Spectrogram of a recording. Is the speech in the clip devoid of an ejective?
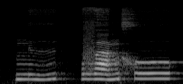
yes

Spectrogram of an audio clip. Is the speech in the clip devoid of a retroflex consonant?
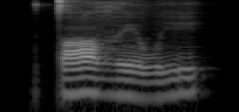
yes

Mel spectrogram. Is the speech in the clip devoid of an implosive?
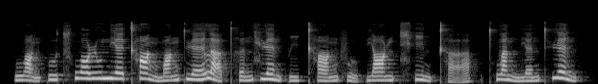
yes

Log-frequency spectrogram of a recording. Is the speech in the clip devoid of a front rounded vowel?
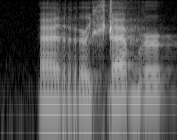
yes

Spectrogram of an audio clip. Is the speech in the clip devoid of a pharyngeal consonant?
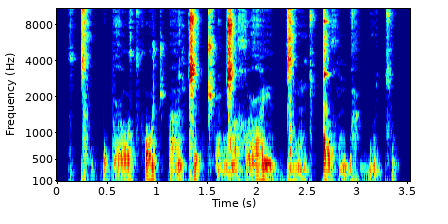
no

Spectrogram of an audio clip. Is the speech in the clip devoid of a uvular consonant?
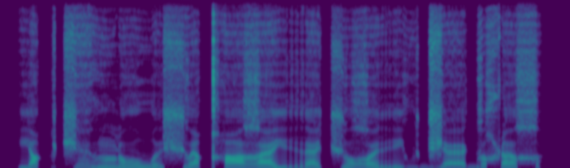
no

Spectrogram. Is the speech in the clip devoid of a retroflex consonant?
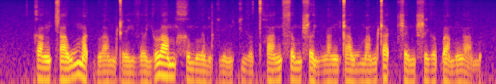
no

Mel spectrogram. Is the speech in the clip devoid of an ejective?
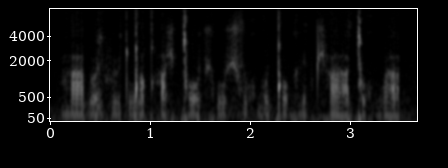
yes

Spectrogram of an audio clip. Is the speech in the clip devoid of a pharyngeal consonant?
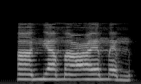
no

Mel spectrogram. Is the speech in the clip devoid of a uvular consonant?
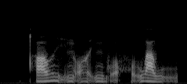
no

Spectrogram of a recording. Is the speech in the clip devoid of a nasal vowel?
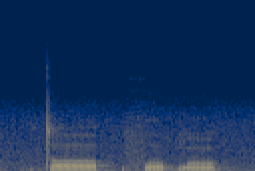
no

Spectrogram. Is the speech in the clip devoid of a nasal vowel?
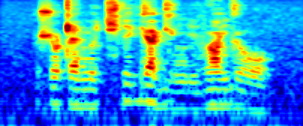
no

